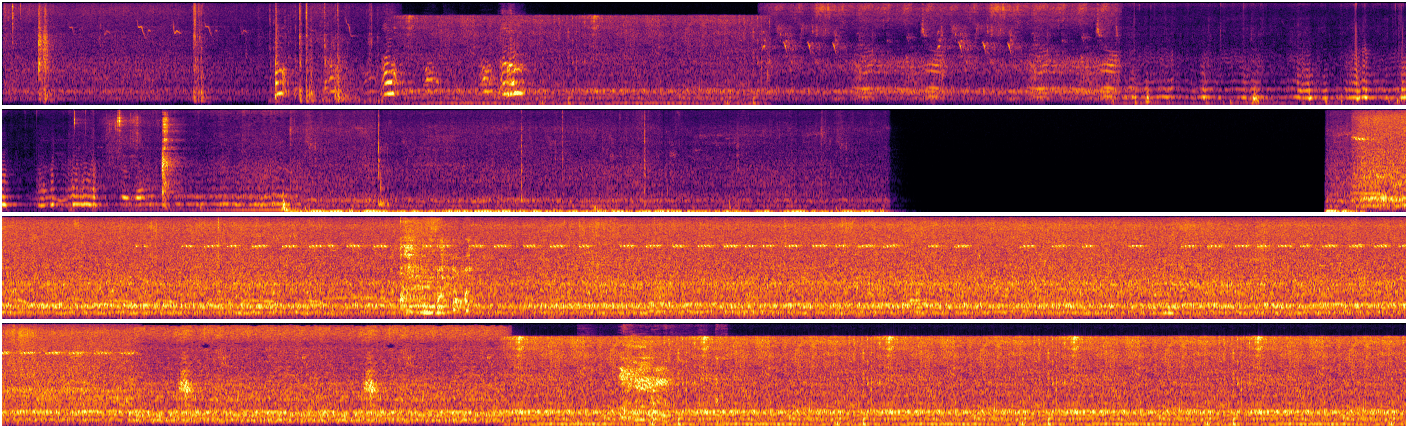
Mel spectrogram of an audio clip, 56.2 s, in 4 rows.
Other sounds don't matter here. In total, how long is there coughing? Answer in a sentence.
The coughing can be heard for 3 seconds in total.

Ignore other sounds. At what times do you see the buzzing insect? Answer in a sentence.
You can hear the buzzing insect from 0.0 to 22.9 s and from 27.2 to 56.1 s.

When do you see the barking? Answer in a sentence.
The barking can be heard from 2.7 to 5.2 s.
